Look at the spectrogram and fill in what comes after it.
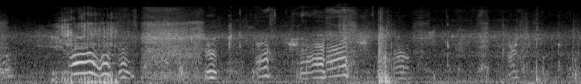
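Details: A newborn Labrador puppy, still unable to see or hear and staying near its mother to nurse, gives thin, squeaky whimpers in short bursts, each note bending up then down.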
